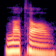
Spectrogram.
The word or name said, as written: Nuttall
